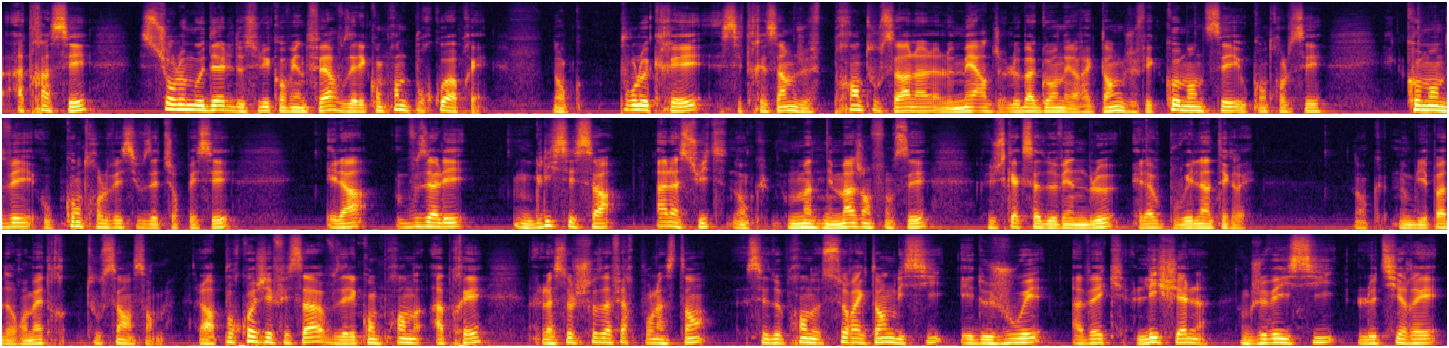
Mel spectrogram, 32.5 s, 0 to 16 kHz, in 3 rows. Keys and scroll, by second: 8.9 super+c, 10.6 super+v.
